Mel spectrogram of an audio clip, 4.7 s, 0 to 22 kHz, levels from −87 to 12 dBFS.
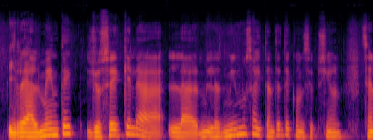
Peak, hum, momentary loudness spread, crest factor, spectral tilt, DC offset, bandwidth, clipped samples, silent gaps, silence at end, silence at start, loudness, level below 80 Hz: -2 dBFS; none; 11 LU; 16 dB; -7 dB/octave; under 0.1%; 13 kHz; under 0.1%; none; 0 s; 0.1 s; -19 LUFS; -62 dBFS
